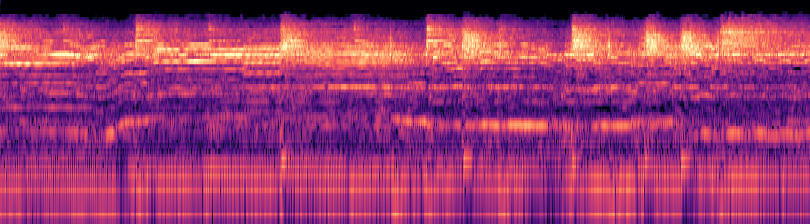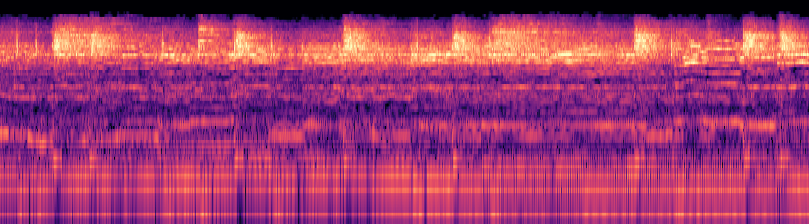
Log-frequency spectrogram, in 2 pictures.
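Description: Pop song music with an electric guitar playing the lead melody over bass and a steady drum beat, with cymbals keeping time.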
